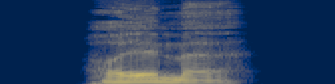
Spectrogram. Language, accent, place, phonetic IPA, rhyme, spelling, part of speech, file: German, Germany, Berlin, [ˈhɔlmə], -ɔlmə, Holme, noun, De-Holme.ogg
- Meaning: nominative/accusative/genitive plural of Holm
